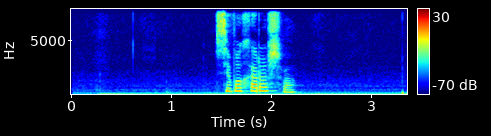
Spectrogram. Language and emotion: Russian, positive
